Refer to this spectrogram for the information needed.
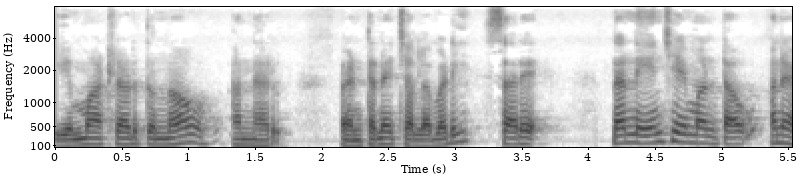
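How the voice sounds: A natural reading voice is heard in this recording.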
